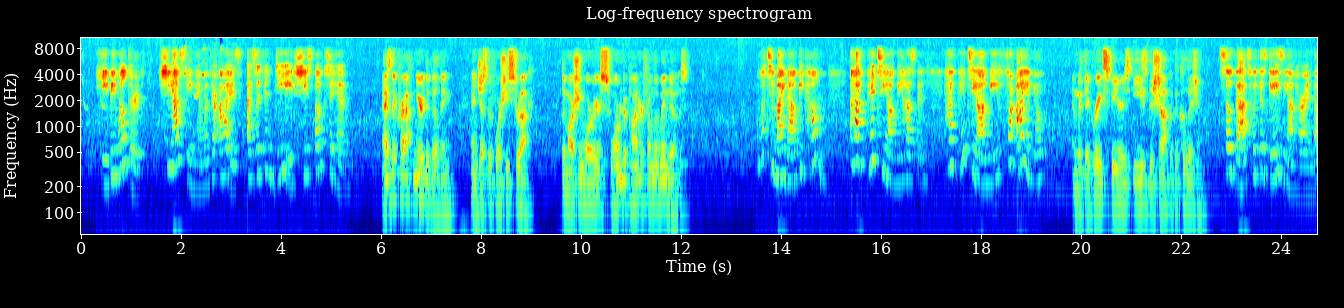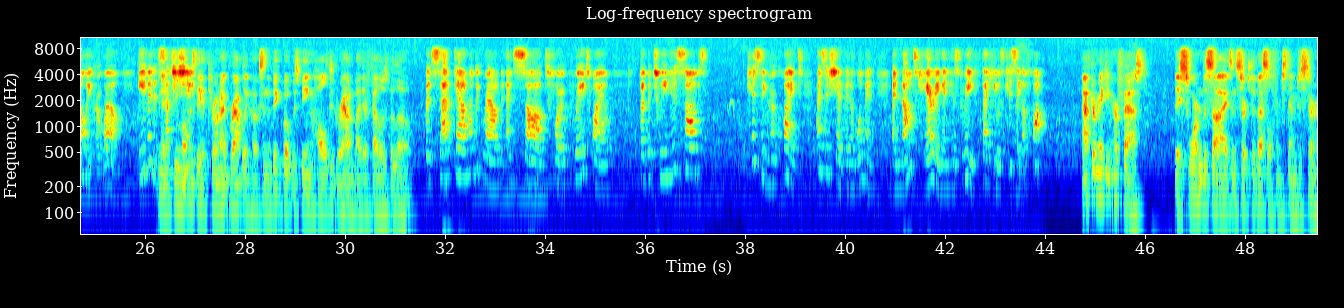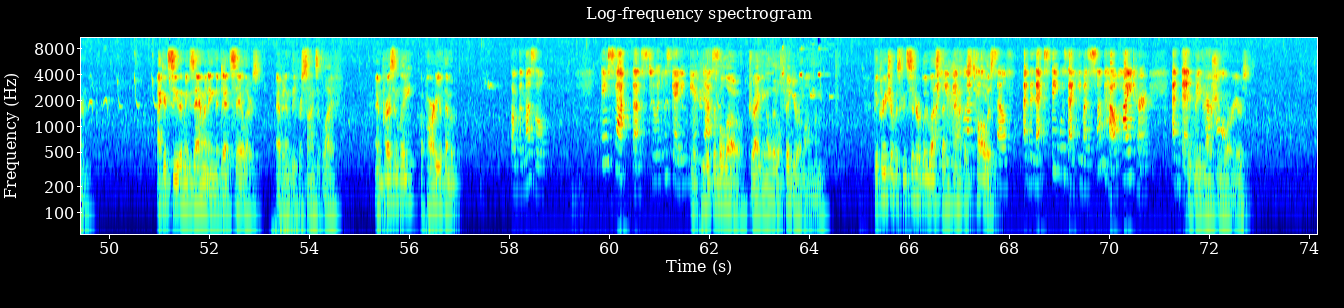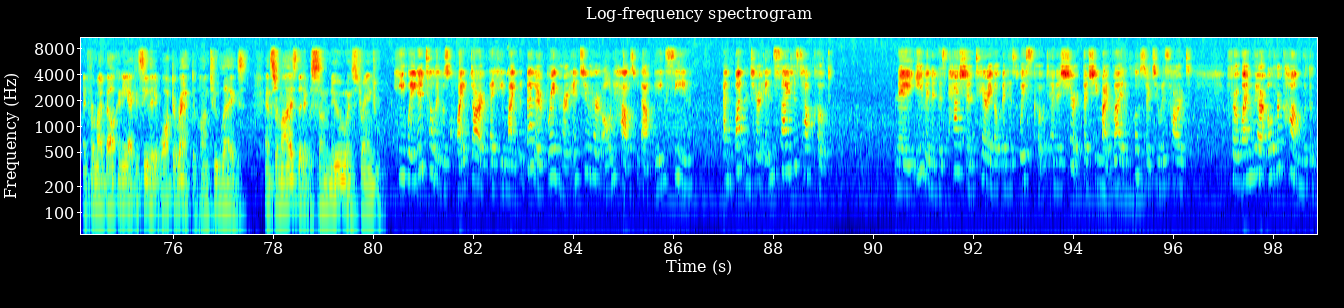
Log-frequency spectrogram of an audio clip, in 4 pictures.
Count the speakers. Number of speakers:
2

